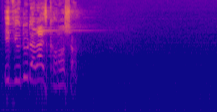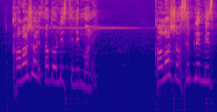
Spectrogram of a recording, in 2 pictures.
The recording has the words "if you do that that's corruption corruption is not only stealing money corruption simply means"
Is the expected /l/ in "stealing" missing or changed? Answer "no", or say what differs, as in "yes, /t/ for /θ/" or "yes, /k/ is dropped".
no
